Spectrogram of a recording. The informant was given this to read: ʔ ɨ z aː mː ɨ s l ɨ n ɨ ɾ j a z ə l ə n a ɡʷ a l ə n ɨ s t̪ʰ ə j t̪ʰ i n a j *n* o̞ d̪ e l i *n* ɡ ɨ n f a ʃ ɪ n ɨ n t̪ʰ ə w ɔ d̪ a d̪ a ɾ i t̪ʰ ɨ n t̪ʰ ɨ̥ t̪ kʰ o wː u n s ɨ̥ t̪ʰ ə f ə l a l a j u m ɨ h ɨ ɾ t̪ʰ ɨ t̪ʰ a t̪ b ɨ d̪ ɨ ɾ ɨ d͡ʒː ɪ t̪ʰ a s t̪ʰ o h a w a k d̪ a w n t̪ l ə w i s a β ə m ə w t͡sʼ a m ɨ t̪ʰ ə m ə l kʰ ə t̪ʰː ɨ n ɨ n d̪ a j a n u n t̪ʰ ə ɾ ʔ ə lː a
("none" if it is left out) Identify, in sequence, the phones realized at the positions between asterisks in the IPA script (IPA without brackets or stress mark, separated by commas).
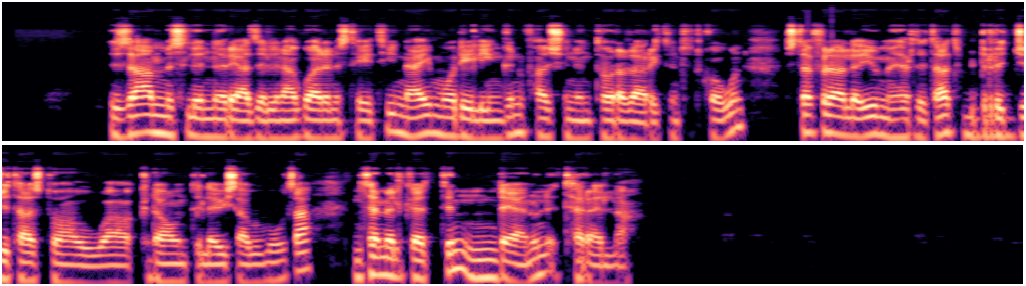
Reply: m, ŋ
